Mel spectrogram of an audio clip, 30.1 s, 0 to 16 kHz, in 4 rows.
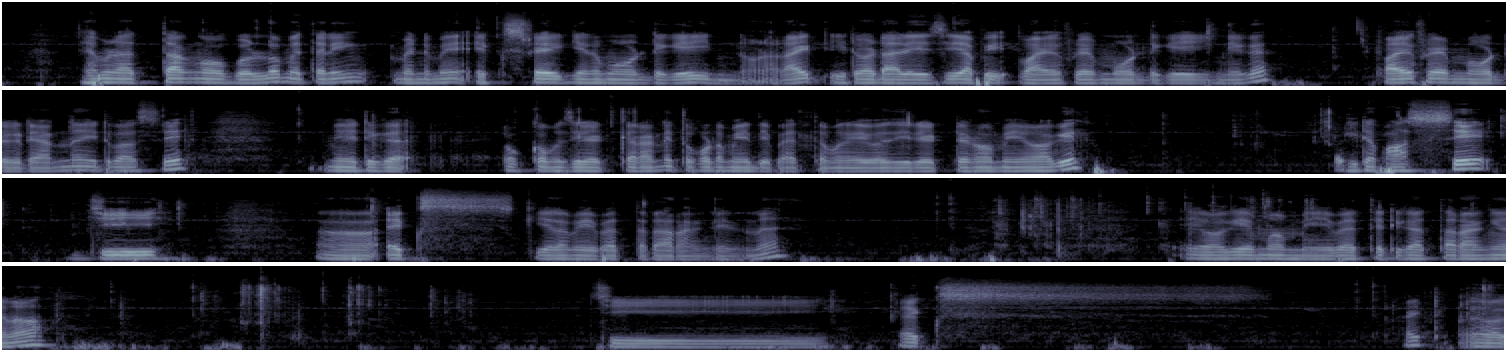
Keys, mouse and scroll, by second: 0.4 z, 2.4 click, 4.7 click, 5.1 z, 6.1-6.7 scroll up 2, 6.7-7.1 scroll down 1, 7.9 b, 10.2 middle click, 10.7-11.5 scroll down 4, 11.5-12.3 scroll down 5, 12.9-13.3 scroll down 4, 13.7 KP_1, 14.3-15.1 scroll up 4, 15.5 g, 20.0-20.4 scroll down 10, 20.5 shift+scroll up 1, 20.6 shift+middle click, 21.2-22.5 shift+scroll up 7, 22.5 scroll up 3, 22.5 a, 23.0 b, 23.9 shift+middle click, 24.3-25.4 scroll up 3, 25.4 g, 29.6-30.0 scroll down 14.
